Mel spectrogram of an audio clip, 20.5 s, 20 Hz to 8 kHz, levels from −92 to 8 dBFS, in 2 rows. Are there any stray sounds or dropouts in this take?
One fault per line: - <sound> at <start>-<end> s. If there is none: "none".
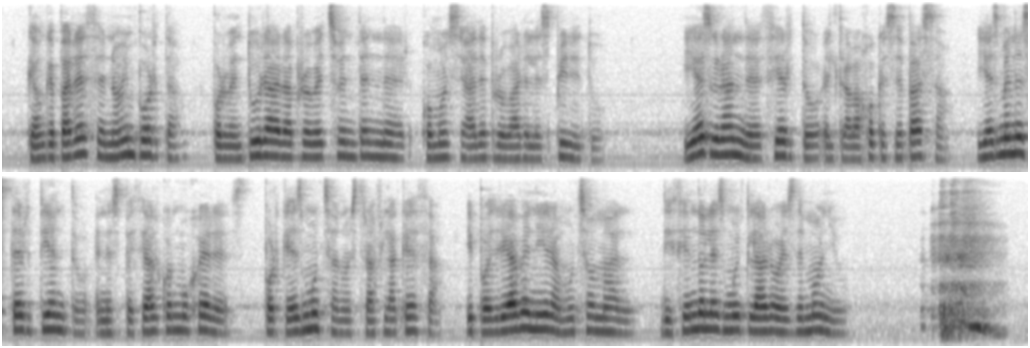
- throat clearing at 19.4-20.3 s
